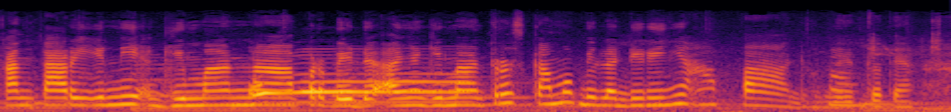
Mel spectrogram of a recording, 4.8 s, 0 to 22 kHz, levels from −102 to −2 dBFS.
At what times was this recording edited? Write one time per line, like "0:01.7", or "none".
none

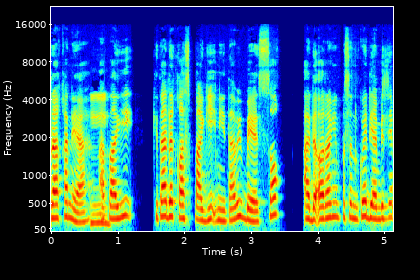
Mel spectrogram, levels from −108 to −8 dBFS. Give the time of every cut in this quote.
none

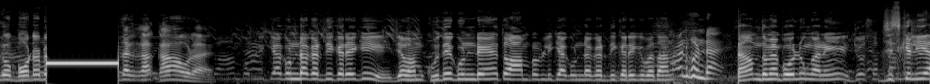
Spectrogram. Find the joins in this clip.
0:07.4

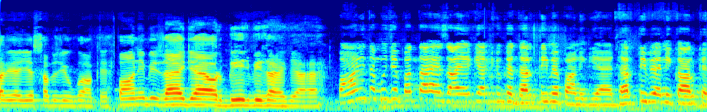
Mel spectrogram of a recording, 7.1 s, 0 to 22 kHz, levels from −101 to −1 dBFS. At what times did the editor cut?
0:01.1

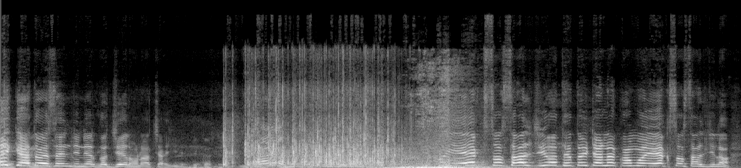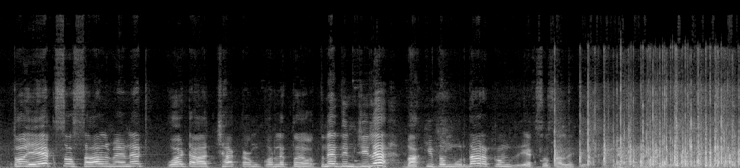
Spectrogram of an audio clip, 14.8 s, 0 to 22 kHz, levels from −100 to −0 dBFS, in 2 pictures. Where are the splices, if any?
0:04.3

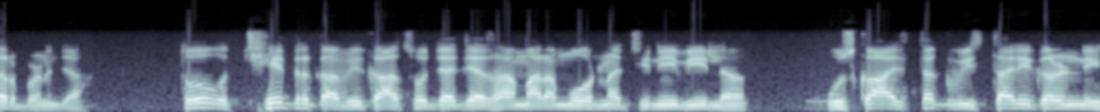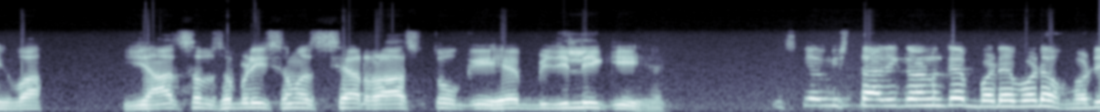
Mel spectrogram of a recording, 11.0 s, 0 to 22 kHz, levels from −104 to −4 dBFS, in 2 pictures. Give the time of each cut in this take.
none

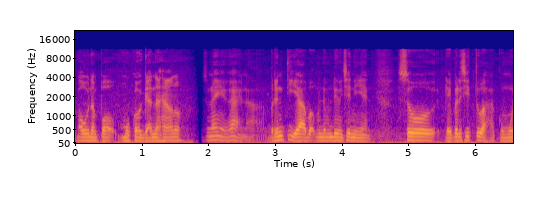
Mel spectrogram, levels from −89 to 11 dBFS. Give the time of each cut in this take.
0:02.0

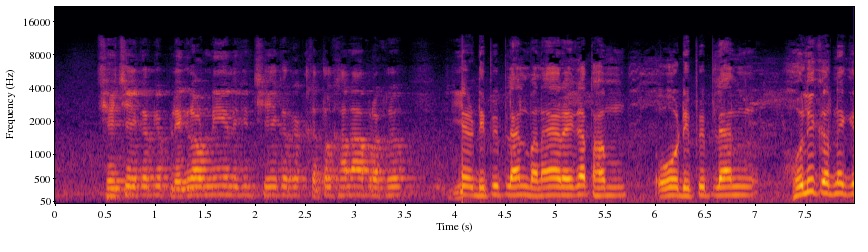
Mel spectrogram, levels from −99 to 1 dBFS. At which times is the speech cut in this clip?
0:04.1

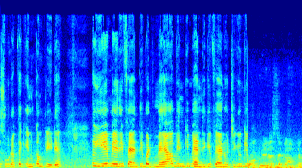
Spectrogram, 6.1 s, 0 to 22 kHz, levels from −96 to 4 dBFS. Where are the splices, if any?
0:01.8
0:04.9

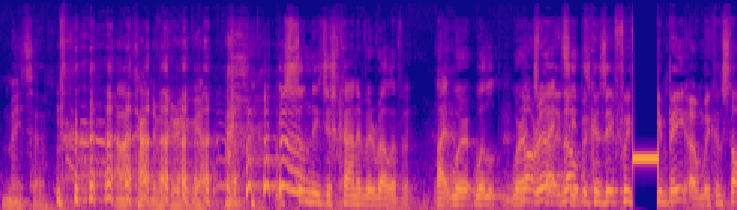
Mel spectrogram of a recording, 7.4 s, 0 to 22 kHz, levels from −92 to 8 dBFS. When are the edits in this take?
0:02.3

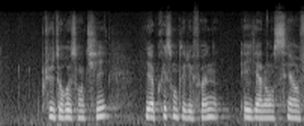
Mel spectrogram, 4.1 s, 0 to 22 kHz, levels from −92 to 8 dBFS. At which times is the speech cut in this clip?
none

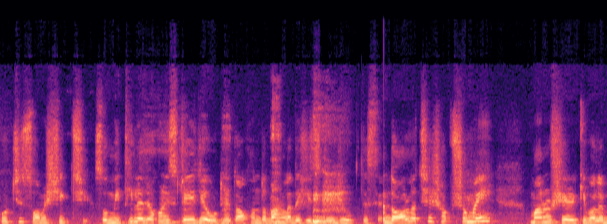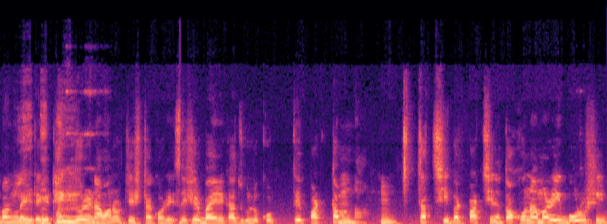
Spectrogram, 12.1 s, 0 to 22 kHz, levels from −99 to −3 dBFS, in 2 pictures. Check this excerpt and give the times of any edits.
0:00.9
0:03.8
0:07.9

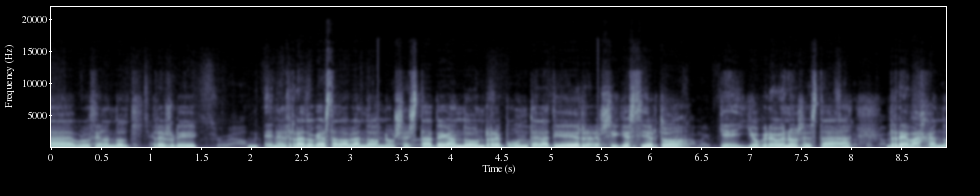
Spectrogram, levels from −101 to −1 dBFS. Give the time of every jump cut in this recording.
0:03.3
0:05.5

